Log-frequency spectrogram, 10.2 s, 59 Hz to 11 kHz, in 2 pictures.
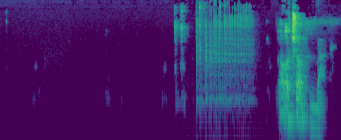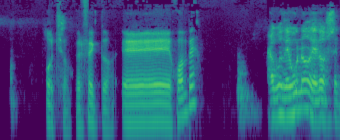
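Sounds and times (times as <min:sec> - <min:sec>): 
two ten-sided dice rattling and clattering across a hard surface: 0:02.6 - 0:03.9
speech: 0:04.2 - 0:10.2.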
